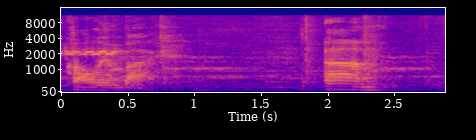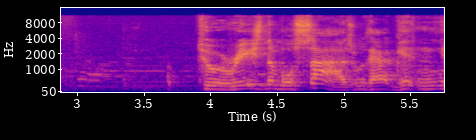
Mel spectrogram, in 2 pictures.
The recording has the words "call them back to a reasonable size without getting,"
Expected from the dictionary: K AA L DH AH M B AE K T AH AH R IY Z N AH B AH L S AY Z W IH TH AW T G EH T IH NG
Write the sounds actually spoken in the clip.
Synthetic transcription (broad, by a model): K AA L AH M B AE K T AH AH R IY Z N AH B L S AY Z W IH TH AW T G EH T IH NG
